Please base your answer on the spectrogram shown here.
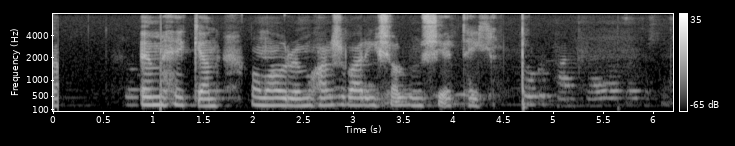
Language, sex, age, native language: Icelandic, female, 11, Icelandic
